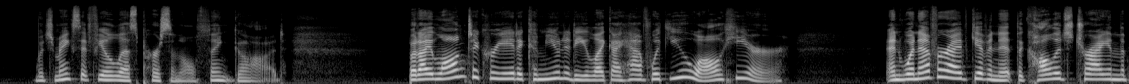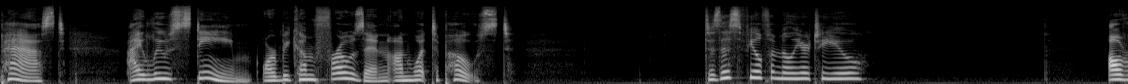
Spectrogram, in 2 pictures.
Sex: female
